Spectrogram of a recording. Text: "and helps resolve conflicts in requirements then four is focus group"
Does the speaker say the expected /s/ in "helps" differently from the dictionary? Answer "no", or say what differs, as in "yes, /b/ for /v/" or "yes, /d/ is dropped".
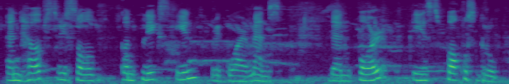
no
